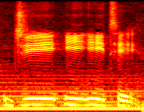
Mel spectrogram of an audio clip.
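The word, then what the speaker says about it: Kit: Well, let me introduce you to Geet. It's spelled K-I-T, but it's pronounced G-E-E-T.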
